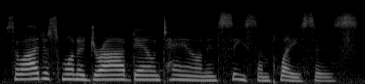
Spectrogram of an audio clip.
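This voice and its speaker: A woman preacher voicing a frail, dying elderly woman who speaks slowly and softly. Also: mid-range voice, a little hiss or hum, lightly acted, rough recording. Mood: wistful.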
